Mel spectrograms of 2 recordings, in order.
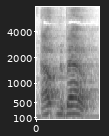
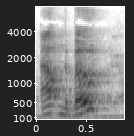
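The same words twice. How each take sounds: First: "Out and about." with open ow vowels, falling; open pronunciation. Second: "Out and about?" ending like "a boat", louder; Canadian pronunciation attempt. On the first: Host settling on an answer, "Out and about." with open ow. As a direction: settle loudly on ow sounds in "Out and about.". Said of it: "I think it's out and about". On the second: Host testing Canadian vowels, "Out and about?" with rounded "a boat". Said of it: "is it oot and a boot or out and about". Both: Shown as a demonstration.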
